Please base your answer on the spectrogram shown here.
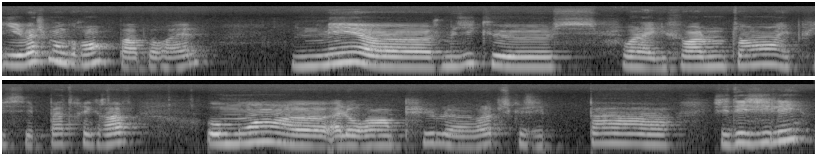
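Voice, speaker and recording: A young mother shows off a haul of baby clothes, chatting casually to camera, hesitant and full of fillers. Her voice is medium-pitched, and the recording sounds muffled.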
